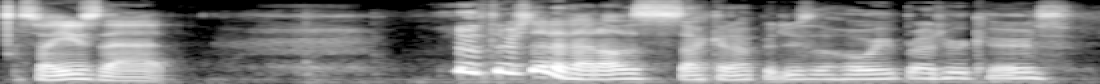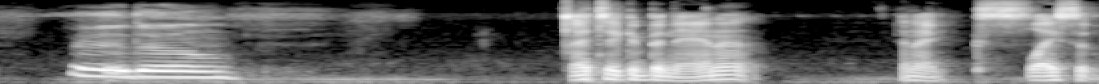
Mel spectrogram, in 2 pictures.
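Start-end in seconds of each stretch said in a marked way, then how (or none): 2.3-6.7 mock whiny. Shrugging off whole wheat bread.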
